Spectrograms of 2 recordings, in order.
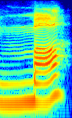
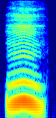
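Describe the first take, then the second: First: The m sound is followed by an added vowel. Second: The m sound is held alone without a vowel. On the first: The speaker calls it wrong. "I don't say ma" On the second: The speaker calls it right. "I say mm"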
